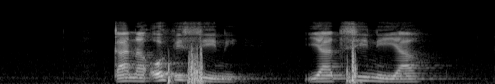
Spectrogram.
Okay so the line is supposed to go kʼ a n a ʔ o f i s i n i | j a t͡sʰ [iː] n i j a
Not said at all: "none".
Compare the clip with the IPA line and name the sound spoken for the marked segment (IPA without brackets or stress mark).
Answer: i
